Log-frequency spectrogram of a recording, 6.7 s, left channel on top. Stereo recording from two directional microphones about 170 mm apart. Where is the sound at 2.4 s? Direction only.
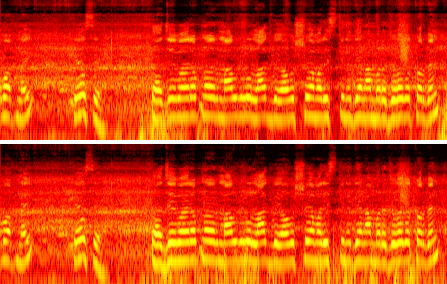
40° right (ahead or behind); by 4.9 s 20° right (ahead or behind).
